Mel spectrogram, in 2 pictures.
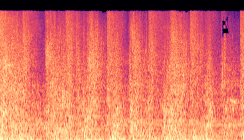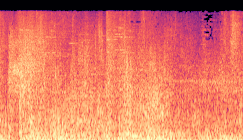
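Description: Fantasy battle effects whoosh and crackle as spells hit.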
